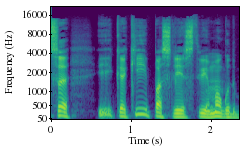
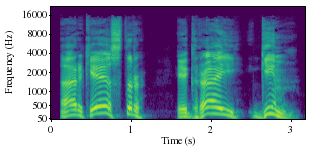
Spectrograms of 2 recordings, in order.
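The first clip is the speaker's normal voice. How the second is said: shouted command; 4 semitones higher, much slower than usual. Acted. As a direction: call it across the parade ground. Colonel commands the band.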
